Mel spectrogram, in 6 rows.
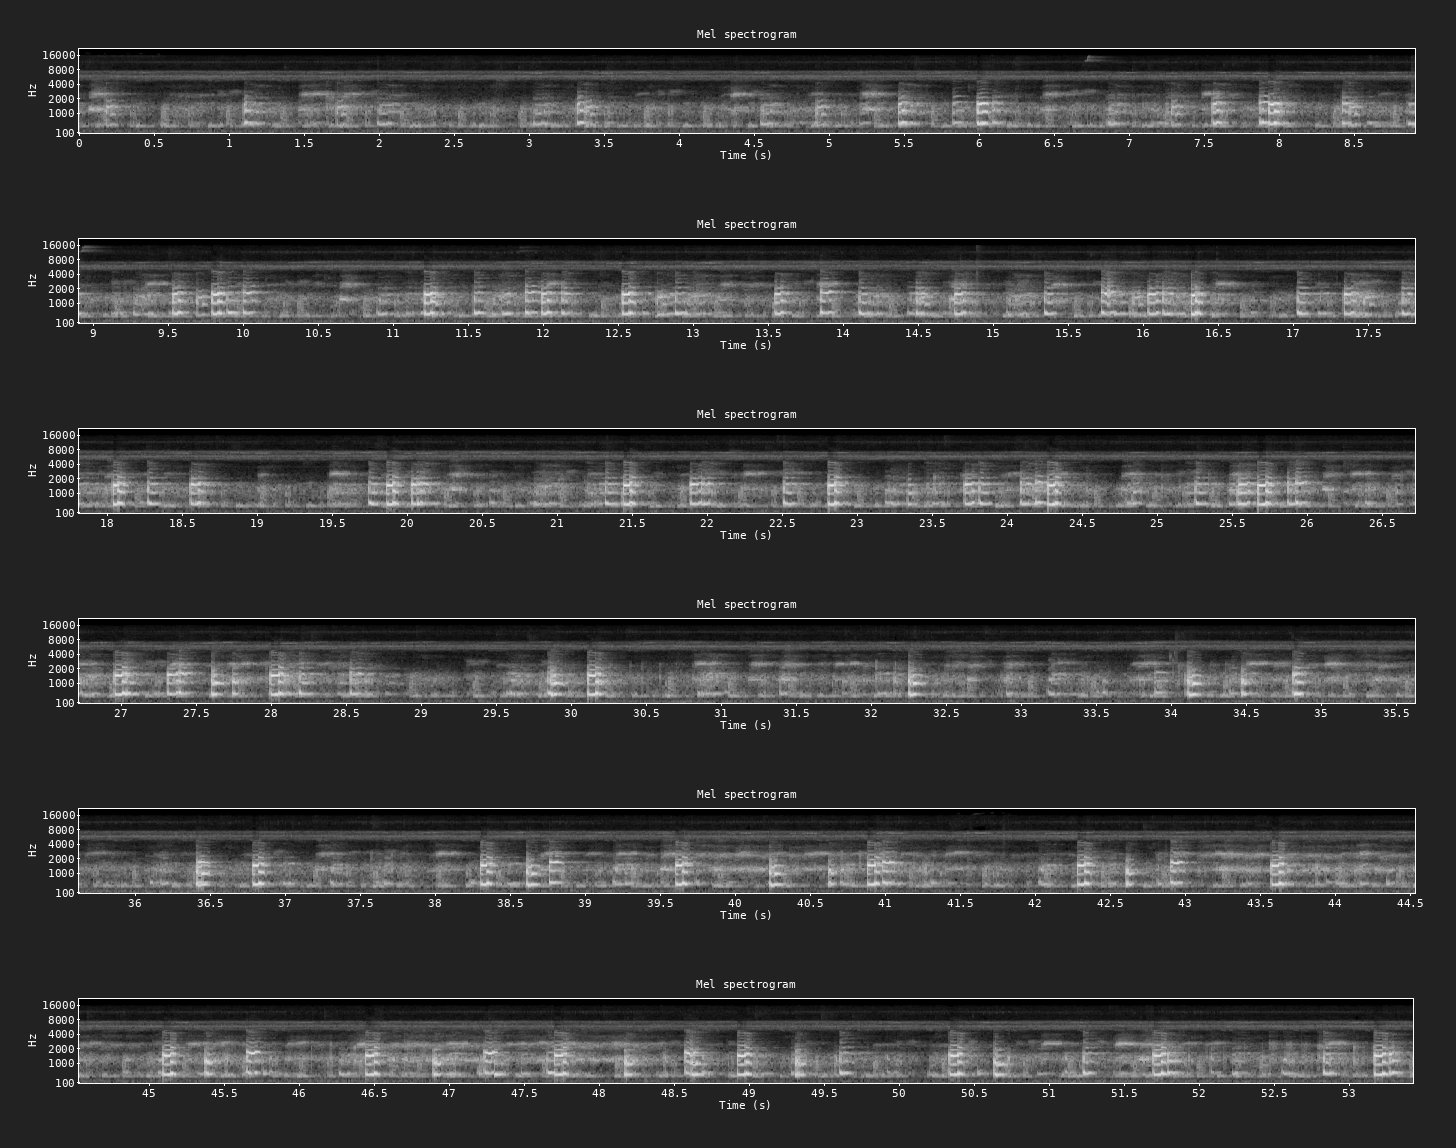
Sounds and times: Toads singing 0:00.0 - 0:53.4

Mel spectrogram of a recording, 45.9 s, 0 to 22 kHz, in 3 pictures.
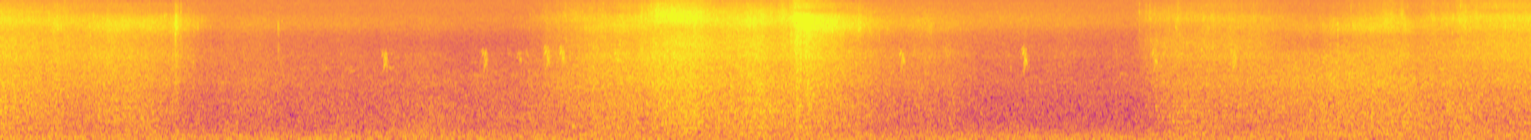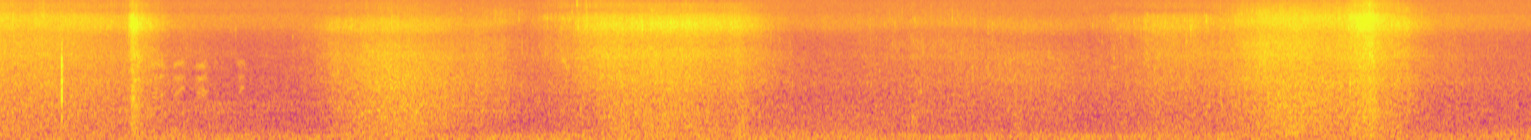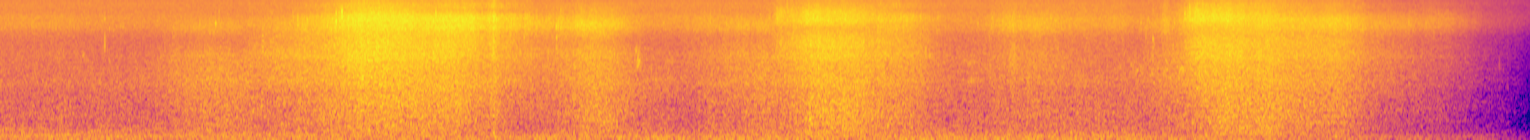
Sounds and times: waves 0:00.0 - 0:45.2

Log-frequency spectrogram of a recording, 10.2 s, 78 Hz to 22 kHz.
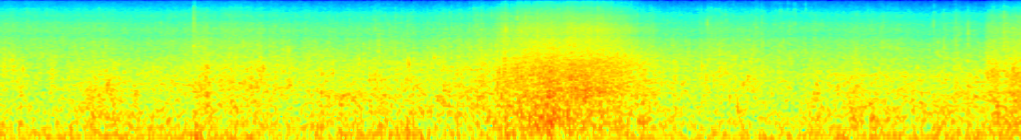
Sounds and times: waves 0:00.0 - 0:10.2

